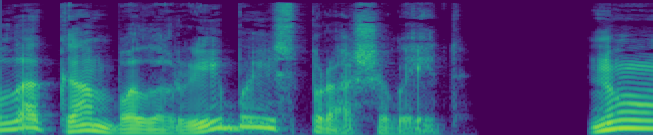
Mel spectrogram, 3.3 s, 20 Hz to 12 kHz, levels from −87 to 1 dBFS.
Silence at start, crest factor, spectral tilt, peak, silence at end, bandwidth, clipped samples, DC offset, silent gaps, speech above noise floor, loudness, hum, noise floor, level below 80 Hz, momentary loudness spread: 0 s; 18 dB; -6 dB/octave; -2 dBFS; 0 s; 11.5 kHz; under 0.1%; under 0.1%; 2.42-2.93 s; over 71 dB; -20 LUFS; none; under -90 dBFS; -46 dBFS; 11 LU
